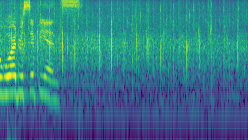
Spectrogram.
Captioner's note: audience applauding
